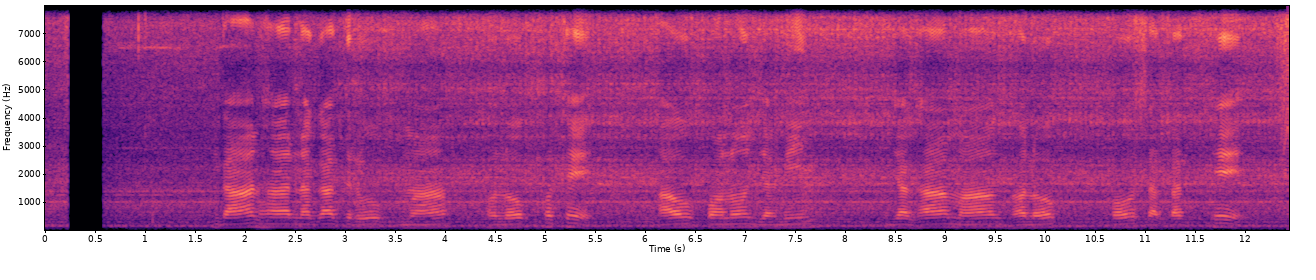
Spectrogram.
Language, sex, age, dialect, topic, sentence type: Chhattisgarhi, male, 41-45, Central, banking, statement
